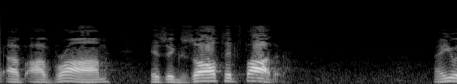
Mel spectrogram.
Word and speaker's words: Avram: Abraham was originally named Avram. And that is spelled in the Hebrew, it looks like this. And the B there is a soft B and translated almost like a V.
